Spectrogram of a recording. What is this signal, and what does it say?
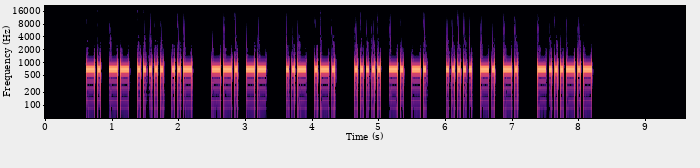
Morse code, heard as a keyed tone, about 28 wpm, 690 Hz. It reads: NM5U GM UR 5NN 5NN <BK>
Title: SOTA QSO Practice 28wpm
